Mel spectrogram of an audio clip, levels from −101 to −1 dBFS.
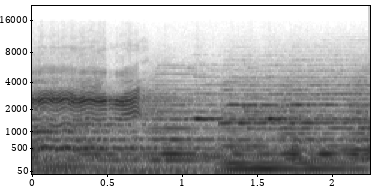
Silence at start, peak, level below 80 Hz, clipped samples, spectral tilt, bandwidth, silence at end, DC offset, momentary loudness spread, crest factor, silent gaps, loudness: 0 s; -8 dBFS; -36 dBFS; under 0.1%; -7 dB/octave; 7.2 kHz; 0 s; under 0.1%; 5 LU; 12 dB; none; -20 LUFS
